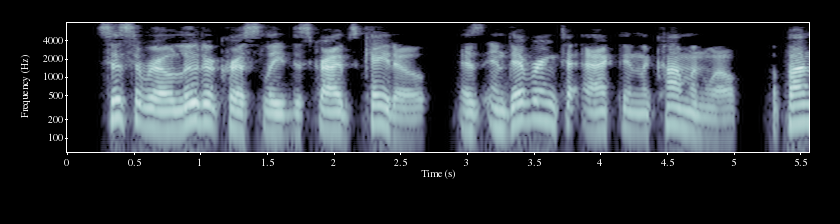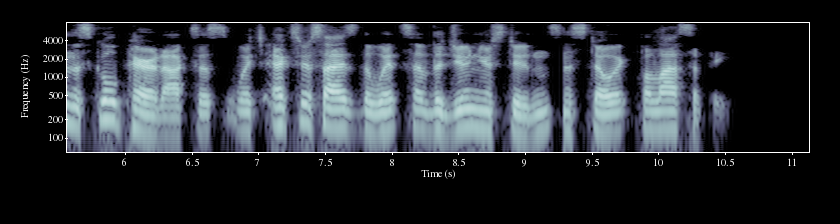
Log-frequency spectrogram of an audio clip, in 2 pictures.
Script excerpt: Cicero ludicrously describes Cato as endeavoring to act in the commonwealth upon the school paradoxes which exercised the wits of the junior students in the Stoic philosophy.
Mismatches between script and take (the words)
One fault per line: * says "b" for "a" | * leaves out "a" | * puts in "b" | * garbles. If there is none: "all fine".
* leaves out "in"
